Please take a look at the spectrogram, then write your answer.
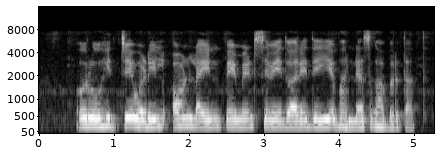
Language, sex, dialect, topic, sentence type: Marathi, female, Standard Marathi, banking, statement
